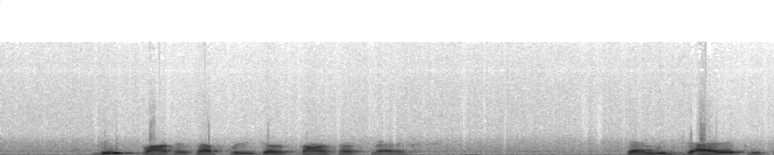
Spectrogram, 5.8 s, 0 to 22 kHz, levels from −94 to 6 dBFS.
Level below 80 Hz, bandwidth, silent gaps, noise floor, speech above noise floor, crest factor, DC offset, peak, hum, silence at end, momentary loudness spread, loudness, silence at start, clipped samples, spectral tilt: -42 dBFS; 11 kHz; none; -40 dBFS; 23 dB; 14 dB; under 0.1%; -4 dBFS; none; 0.05 s; 10 LU; -17 LUFS; 0 s; under 0.1%; -9 dB/octave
